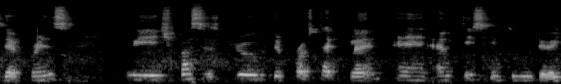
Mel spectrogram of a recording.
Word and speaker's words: prostate: is the prostate gun prostate pronounced like rose state it lies under the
